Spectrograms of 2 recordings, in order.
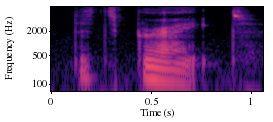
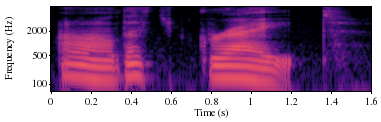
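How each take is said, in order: First: Whispered to herself; soft whisper. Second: Said in the usual way. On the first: Real, not acted. Quietly awed by the fundraiser total, whispering. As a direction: breathe it out as a whisper, barely voiced.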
